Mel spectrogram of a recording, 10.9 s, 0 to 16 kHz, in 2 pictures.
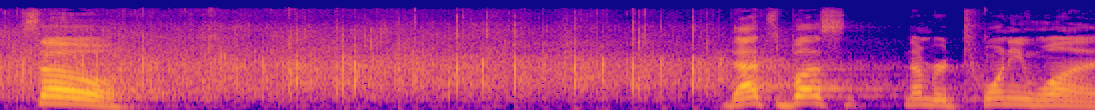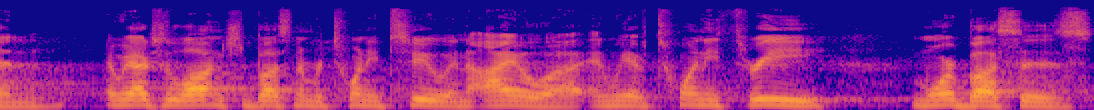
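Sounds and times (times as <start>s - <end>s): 
audience at a church gathering clapping: 0.0s - 4.2s
speech: 0.2s - 0.8s, 3.6s - 10.9s.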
